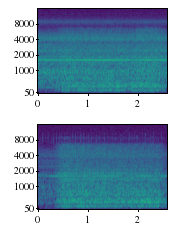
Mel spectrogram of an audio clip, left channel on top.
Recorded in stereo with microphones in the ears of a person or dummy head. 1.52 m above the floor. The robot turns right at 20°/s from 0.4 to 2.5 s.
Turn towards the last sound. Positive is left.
No sound to turn to.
